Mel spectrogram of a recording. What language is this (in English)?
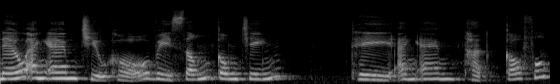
Vietnamese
